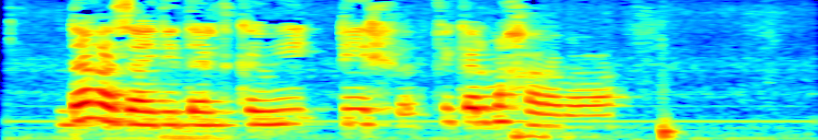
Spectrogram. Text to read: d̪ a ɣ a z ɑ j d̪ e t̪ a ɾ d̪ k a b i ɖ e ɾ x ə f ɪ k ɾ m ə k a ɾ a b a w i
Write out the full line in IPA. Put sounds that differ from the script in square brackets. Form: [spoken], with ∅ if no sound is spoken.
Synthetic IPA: d̪ a ɣ a z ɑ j d̪ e [d̪] a ɾ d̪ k a [w] i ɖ e ɾ x ə f ɪ k ɾ m ə [x] a ɾ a b a w [a]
